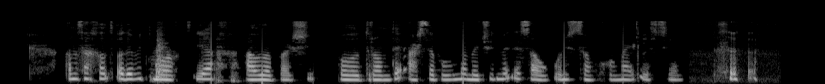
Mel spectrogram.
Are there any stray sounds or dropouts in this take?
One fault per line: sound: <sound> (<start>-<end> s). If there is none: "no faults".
sound: laugh (7.1-7.6 s)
